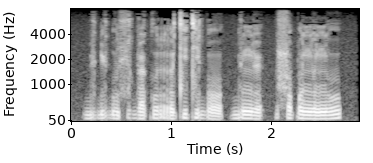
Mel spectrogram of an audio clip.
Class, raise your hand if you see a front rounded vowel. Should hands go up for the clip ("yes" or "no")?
yes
